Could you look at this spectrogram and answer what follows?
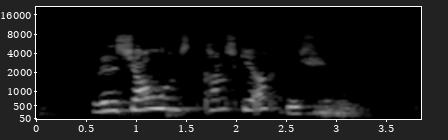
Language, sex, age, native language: Icelandic, male, 9, Icelandic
